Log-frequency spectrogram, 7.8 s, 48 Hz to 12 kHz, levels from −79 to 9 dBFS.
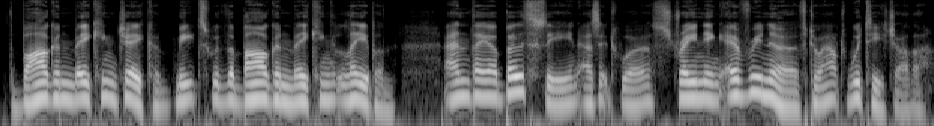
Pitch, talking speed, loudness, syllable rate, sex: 145 Hz, 195 wpm, -16 LUFS, 5.4 syllables/s, male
